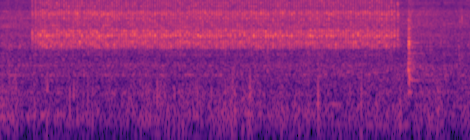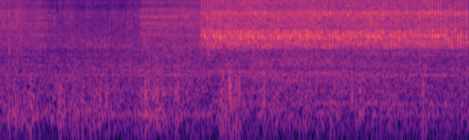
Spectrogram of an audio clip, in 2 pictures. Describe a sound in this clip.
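Wind rushes steadily past while riding outdoors.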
